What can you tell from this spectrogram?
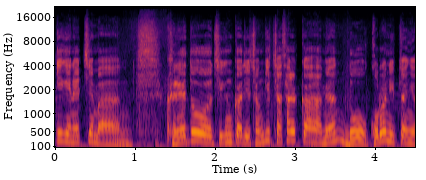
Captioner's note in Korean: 스읍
